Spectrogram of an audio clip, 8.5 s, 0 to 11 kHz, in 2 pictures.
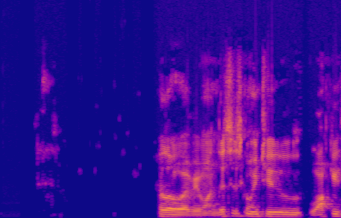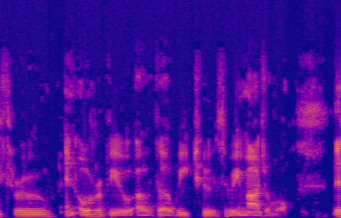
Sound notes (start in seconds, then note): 0.0 silence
